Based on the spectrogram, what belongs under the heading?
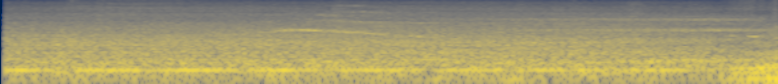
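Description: Electric commuter train standing at a station platform, giving off a steady low hum over station background noise, with a faint short glide in pitch a little after three seconds in.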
